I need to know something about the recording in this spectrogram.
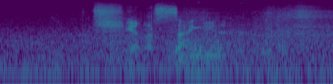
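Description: A man speaks with annoyance, close by.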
